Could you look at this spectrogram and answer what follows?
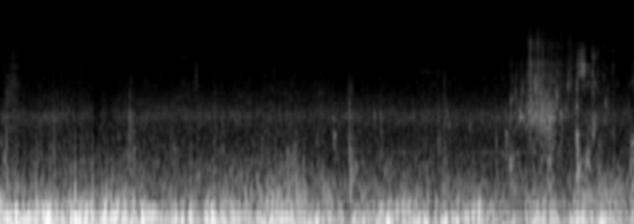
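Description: Strong wind buffeting the microphone on an open reservoir, a steady loud low roar with gusts, a few faint splashes and knocks from a boat.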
